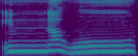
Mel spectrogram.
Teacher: wa innahu, again ha is with ulta pesh. Okay, reverse damma, you have to stretch it for two counts. Innahu, two counts.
